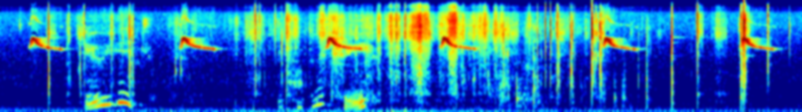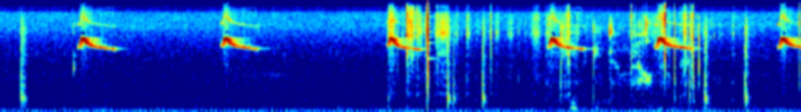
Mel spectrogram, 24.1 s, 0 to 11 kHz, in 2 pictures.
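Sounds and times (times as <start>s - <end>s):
bird whistled call: 0.4s - 1.0s, 2.7s - 3.3s, 4.9s - 5.4s, 9.0s - 9.7s, 11.1s - 11.8s, 13.2s - 13.9s, 15.3s - 16.0s, 17.8s - 18.4s, 20.2s - 20.9s, 23.7s - 24.0s
sharp clicks: 21.4s - 22.8s.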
